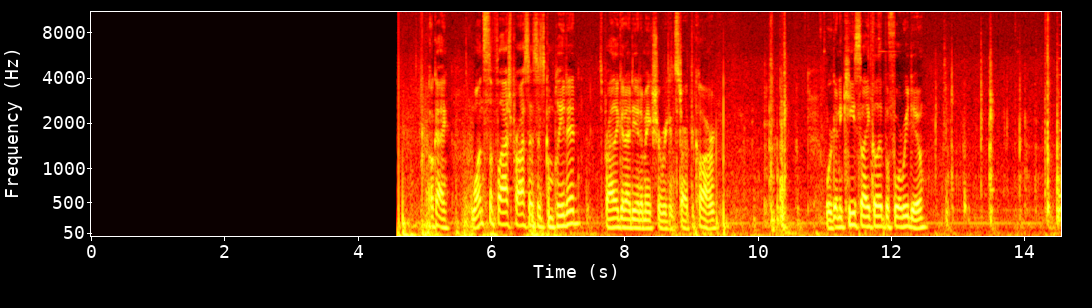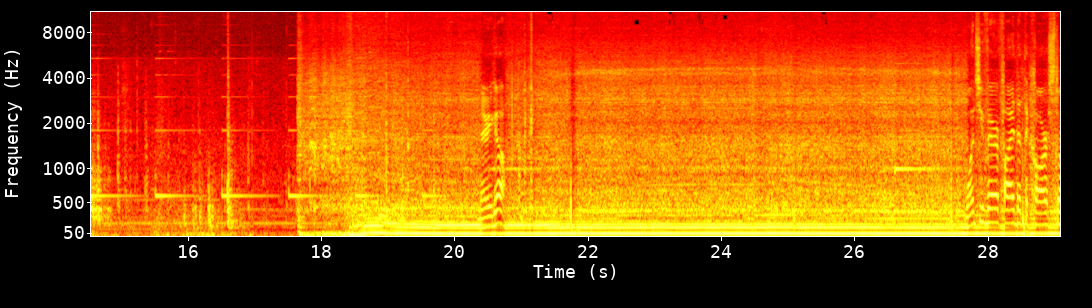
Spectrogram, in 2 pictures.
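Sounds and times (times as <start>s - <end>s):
car engine starting and idling: 17.5s - 29.0s.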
